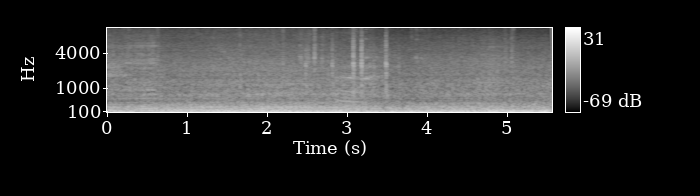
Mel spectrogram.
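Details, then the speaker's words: 1996 Ford F-150 4.9L on a test drive after overdue maintenance: deep engine rumble under load with tinny clattering bursts; the exhaust rattles badly and needs fixing. Exhaust rattle. "rattles like crazy. That's definitely something that needs to get taken care of."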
